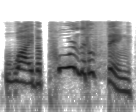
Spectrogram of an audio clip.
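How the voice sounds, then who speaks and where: Guy doing a fussy old lady neighbor, way up high, all breathy gushing. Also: huge pitch swings, no room sound, exaggerated voice. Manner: high fluttery exclamations, drawn-out words. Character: fussy older woman neighbor, gushing and apologetic. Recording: dull lo-fi dry recording.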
